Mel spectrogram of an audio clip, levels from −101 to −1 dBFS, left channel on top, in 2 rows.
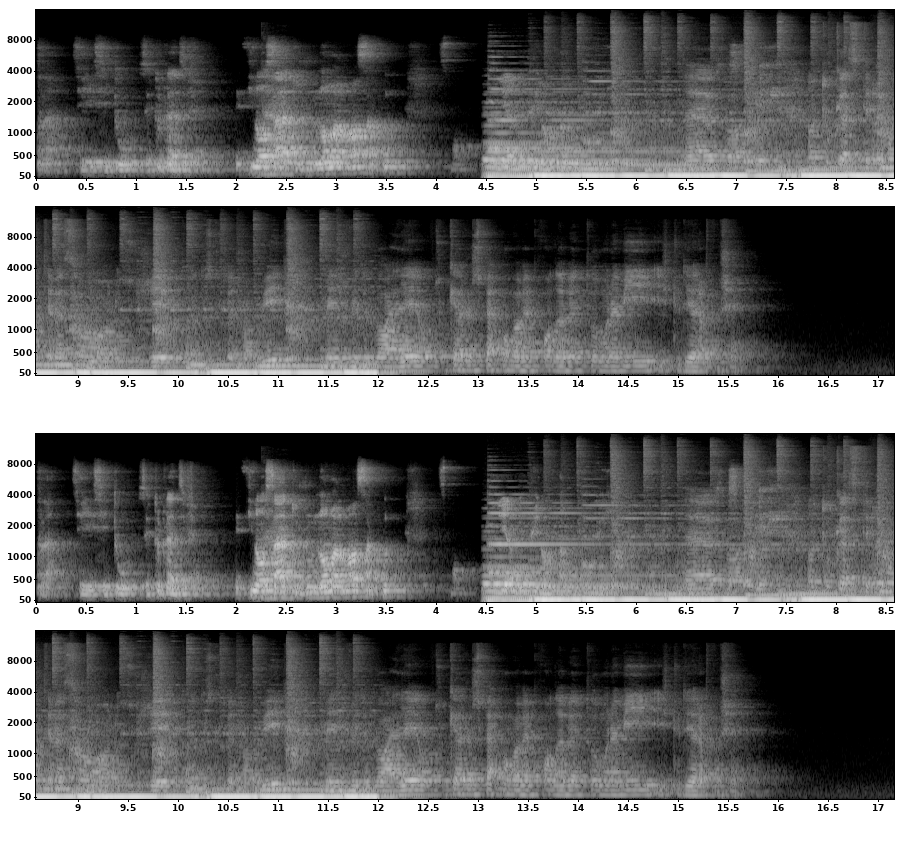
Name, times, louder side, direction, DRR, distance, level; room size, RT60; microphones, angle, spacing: voice 1, 0.0-1.7 2.0-3.6 4.1-4.2 4.6-5.8, right 2 dB, 90° right, 4 dB, 0.4 m, -31 dB
voice 2, 2.2-2.6 6.5-15.6, left 1 dB, 5° left, -2 dB, 0.3 m, -37 dB
sound 1, 4.5-6.8 7.2-7.6, equal, 60° right, 0.7 m, -31 dB
sound 2, 4.9-12.0, equal, 25° right, 0.8 m, -20 dB
2.7 x 2.0 x 3.6 m, 1.0 s
head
